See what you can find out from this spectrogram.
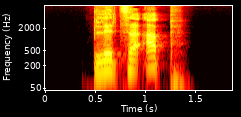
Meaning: inflection of abblitzen: 1. first-person singular present 2. first/third-person singular subjunctive I 3. singular imperative
- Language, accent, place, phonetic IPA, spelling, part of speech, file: German, Germany, Berlin, [ˌblɪt͡sə ˈap], blitze ab, verb, De-blitze ab.ogg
